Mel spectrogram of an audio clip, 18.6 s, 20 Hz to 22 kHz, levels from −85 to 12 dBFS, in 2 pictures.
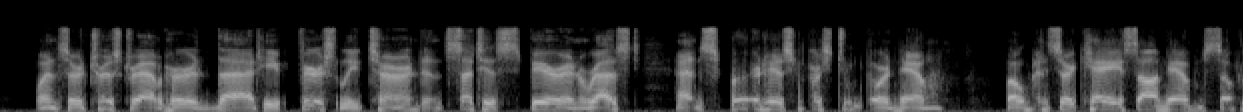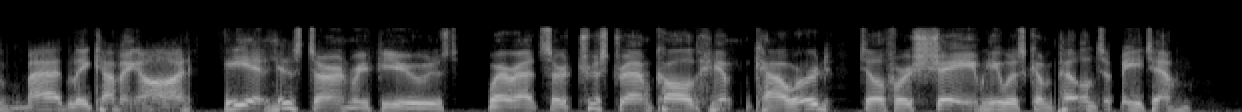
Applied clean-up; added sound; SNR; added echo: neural diffusion model UNIVERSE++.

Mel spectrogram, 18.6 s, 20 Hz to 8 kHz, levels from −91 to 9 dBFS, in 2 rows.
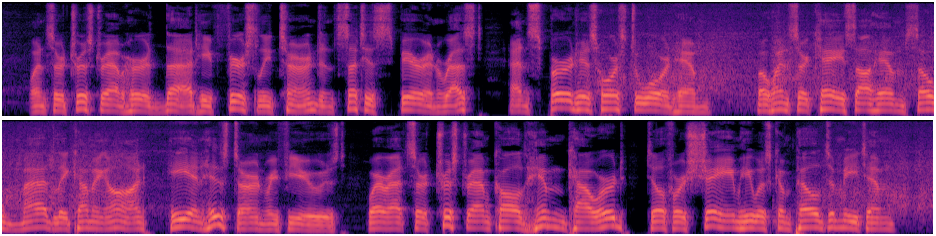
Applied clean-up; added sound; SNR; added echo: none; Domestic sounds, home sounds; 19 dB; none.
